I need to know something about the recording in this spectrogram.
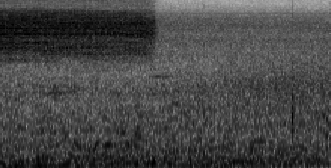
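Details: Cicadas in the trees by the lake at Huangzhou, China, give a loud, steady, high-pitched buzz that fills two seconds, then cuts off abruptly.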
